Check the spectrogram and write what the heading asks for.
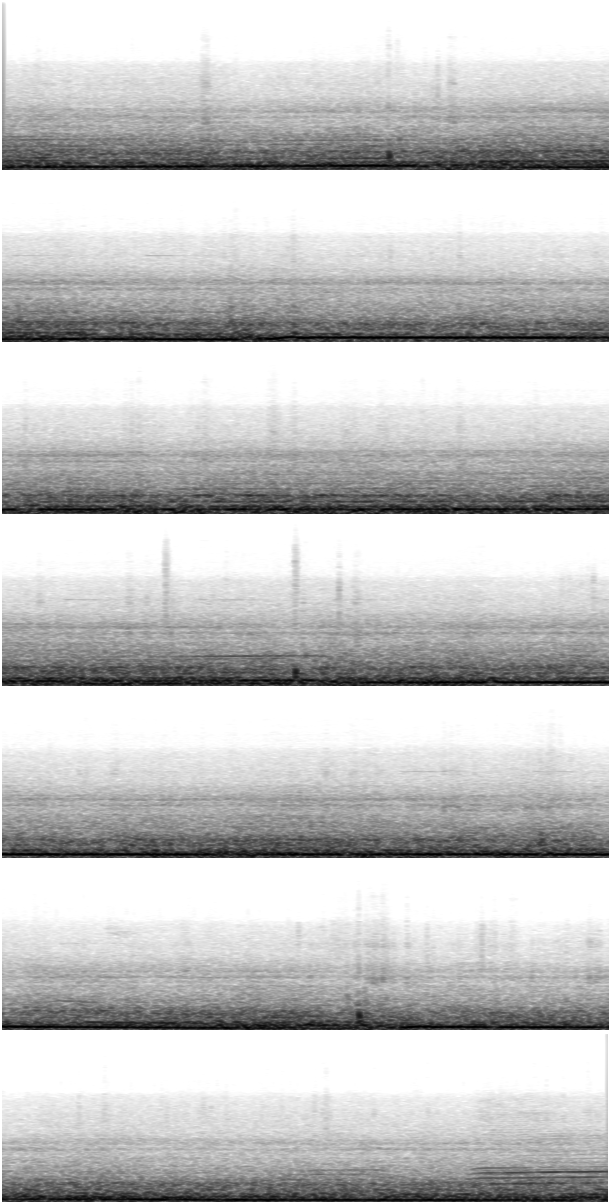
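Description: Volkswagen Polo heard from inside the cabin while driving: a steady low engine drone with road and tyre rumble, its pitch stepping up and down a few times as the revs change.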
